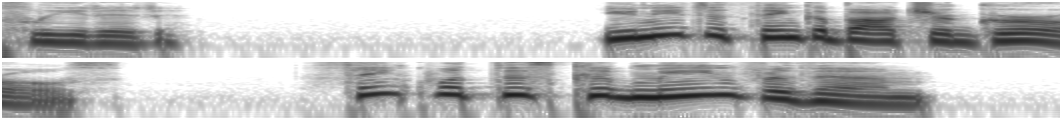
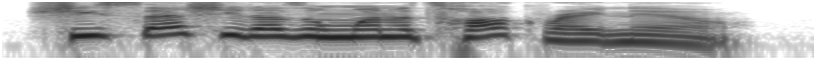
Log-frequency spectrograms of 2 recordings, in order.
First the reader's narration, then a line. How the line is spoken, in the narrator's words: Jamie snapped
